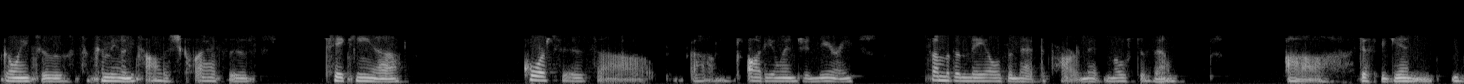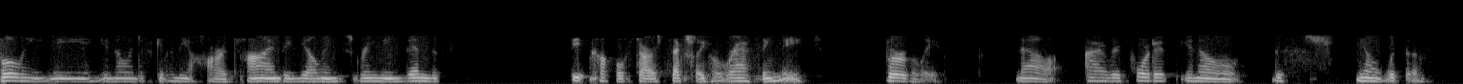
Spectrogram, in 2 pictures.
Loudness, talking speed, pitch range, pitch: -27 LUFS, 120 wpm, 135-155 Hz, 145 Hz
